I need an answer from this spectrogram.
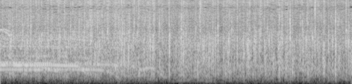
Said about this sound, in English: Let's give a nice round of applause to Mayor Warren Poe.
